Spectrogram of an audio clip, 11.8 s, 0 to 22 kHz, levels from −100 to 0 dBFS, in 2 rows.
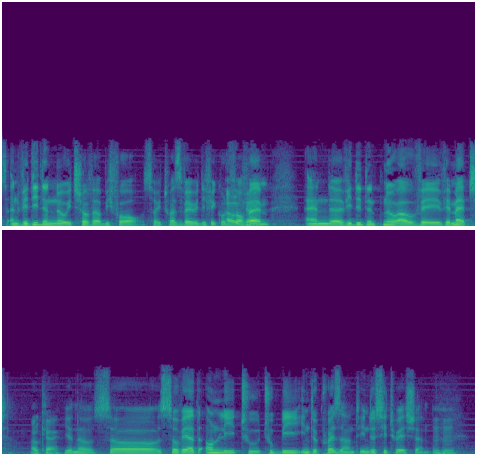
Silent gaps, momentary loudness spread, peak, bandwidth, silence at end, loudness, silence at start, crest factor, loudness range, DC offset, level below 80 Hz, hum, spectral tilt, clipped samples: none; 9 LU; -14 dBFS; 8.8 kHz; 0.25 s; -31 LUFS; 0 s; 16 dB; 3 LU; under 0.1%; -58 dBFS; none; -6 dB/octave; under 0.1%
